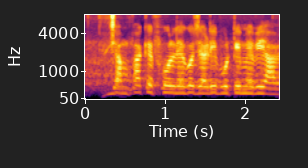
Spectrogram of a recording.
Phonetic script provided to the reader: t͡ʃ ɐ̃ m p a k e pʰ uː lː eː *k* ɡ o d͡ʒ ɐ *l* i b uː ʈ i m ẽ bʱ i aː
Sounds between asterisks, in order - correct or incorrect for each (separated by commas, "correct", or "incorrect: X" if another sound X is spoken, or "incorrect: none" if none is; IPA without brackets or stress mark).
incorrect: none, incorrect: ɽ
